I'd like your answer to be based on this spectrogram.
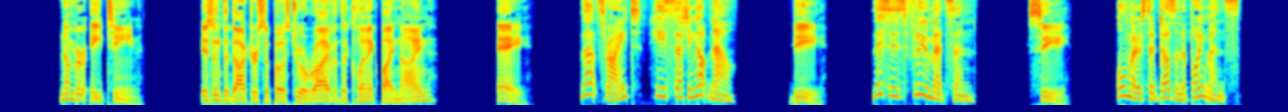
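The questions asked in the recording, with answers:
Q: Isn't the doctor supposed to arrive at the clinic by 9?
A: A: That's right. He's setting up now.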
